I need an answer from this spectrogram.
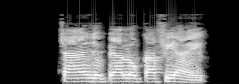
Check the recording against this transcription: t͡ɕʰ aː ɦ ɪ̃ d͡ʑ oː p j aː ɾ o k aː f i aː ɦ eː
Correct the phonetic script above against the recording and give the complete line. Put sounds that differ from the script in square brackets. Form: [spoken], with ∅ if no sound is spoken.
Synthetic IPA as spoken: [t͡ɕ] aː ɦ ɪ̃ d͡ʑ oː p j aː [l] o k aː f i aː ɦ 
